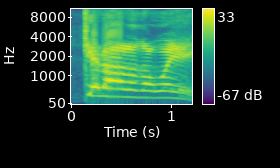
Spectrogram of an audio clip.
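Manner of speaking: high, loud scream. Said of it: "just screams at me".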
